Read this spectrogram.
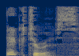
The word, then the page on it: icterus: British English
